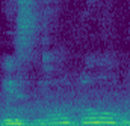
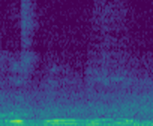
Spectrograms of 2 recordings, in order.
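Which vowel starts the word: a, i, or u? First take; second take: i; u. First: The word begins with an i vowel. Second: The word begins with an u vowel. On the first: The speaker calls it wrong. "Jangan isjudu" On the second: The speaker calls it right. "Jangan ragu dibaca usjudu"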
